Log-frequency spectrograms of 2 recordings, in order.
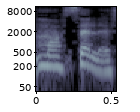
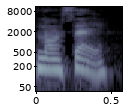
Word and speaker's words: Marseille: by the way Chris I think it's not Marcellus it's Marseille what rock city is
